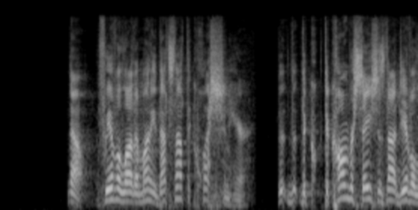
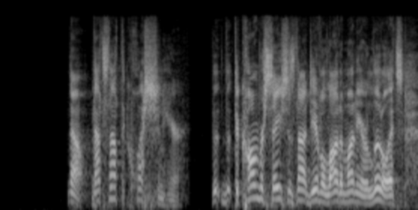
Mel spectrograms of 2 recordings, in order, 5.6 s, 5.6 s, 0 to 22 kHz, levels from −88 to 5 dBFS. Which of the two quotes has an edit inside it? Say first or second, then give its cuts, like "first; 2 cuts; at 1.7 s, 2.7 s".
second; 2 cuts; at 1.2 s, 3.1 s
